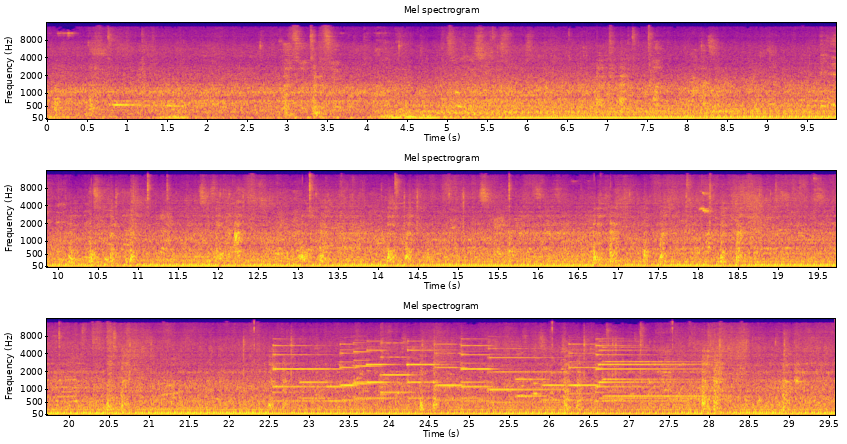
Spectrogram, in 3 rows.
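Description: HB-E300 hybrid railcar running, a steady low drone from under the car that grows louder about four seconds in as the train gets under way, with scattered clicks over it. About 22 seconds in, an electronic chime melody plays over the drone, the signal that an onboard announcement is coming.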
